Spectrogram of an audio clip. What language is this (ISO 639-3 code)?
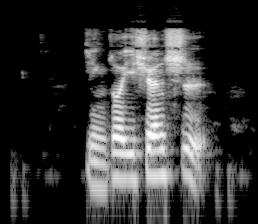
zho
